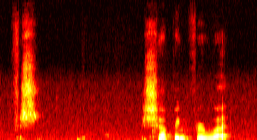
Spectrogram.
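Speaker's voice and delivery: intimidated, whispered stammer. Voicing a cowed character answering a shopping invitation: much quieter voice. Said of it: "I'll ask that in a much quieter voice".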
